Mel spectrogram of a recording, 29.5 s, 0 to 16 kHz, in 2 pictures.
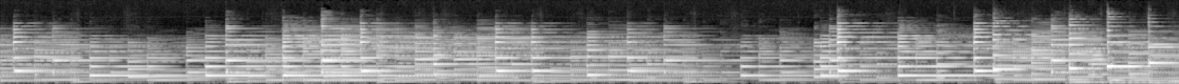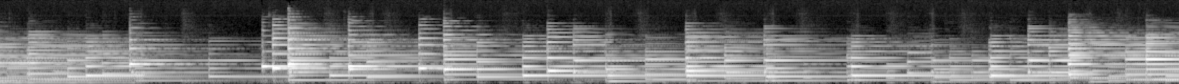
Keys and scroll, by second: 3.2 ctrl+space, 6.1 space, 8.3 space, 10.1 space, 11.6 ctrl+space, 13.4 space, 14.1 space, 15.2 ctrl+space, 17.6 space, 22.5 ctrl+space.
